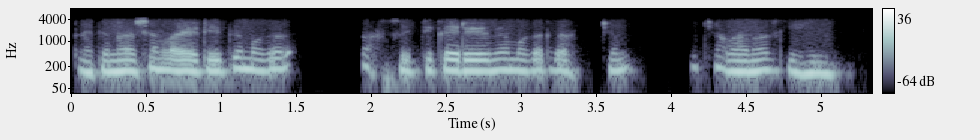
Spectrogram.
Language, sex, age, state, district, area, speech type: Kashmiri, male, 18-30, Jammu and Kashmir, Pulwama, urban, conversation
